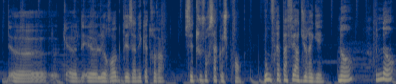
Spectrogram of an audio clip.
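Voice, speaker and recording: Working at his computer during a live stream, a man chats casually, joking and thinking aloud with plenty of fillers. His voice is medium-pitched, a little mellow, with vocal fry.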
